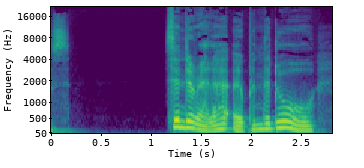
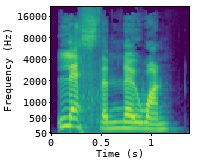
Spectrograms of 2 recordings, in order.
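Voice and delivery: louder, jeering stepsister voices; scornful stepsisters; 4 semitones higher, 8 dB louder than usual. Acted. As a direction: sneer at her. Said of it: "cried the stepsisters".

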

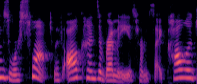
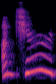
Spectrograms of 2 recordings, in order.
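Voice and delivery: much higher, louder joyful shout; 4 dB louder than usual. A narrator's reading. Camilla cured of stripes, high joyful shout. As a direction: shout it out in triumph. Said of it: "she shouted".

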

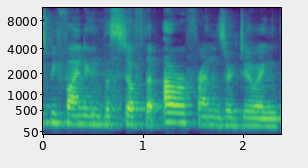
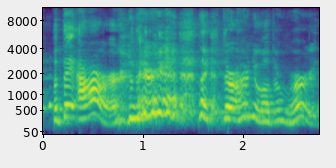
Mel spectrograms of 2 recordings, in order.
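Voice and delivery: laughing; 8 semitones higher, 7 dB louder than usual. Real, not acted. Laughing insistence about talented friends.

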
